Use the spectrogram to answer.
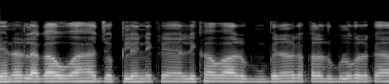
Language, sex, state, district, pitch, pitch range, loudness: Hindi, male, Odisha, Malkangiri, 135 Hz, 135-140 Hz, -19 LUFS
